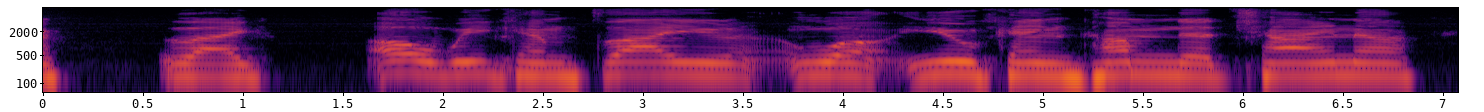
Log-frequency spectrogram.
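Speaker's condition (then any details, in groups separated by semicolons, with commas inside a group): ALS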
